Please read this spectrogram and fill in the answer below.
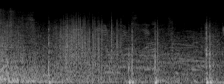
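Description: Fireworks going off: a sharp burst at the start, then a scatter of smaller pops and crackles.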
